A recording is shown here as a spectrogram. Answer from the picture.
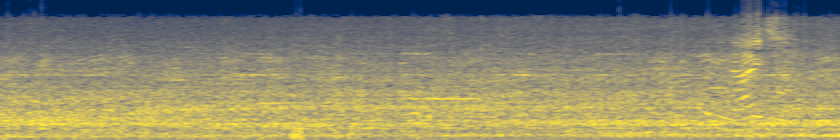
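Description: Indistinct voices over a loud, steady rumbling background noise.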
